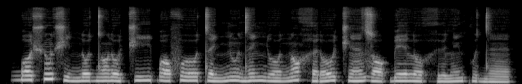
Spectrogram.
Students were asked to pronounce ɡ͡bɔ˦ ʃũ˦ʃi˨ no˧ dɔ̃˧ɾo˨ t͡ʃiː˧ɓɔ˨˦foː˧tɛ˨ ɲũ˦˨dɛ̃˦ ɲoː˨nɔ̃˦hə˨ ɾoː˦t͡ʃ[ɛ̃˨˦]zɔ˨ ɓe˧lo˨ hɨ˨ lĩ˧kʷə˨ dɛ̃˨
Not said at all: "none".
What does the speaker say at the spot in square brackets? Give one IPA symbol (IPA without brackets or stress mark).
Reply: ɛ̃˨˦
